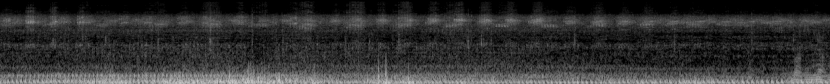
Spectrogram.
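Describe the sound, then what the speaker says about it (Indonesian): Motorcycle engine running steadily throughout as the bike heads into a forest, a continuous mid-pitched drone with little change in loudness. "Tapi ini enak masuk motor langsung ke hutan ya."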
